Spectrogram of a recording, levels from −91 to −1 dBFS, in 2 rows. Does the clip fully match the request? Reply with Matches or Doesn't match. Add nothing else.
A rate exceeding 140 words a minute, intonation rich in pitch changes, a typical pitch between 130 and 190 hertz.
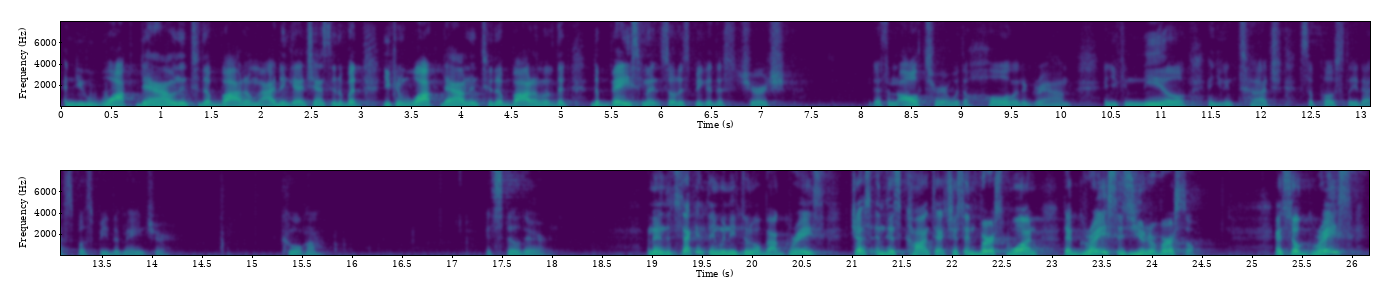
Matches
